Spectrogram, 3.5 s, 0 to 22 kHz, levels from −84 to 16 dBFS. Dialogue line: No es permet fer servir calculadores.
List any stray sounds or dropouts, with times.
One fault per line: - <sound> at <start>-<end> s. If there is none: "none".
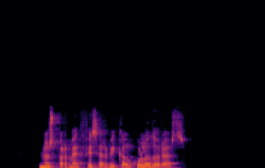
none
